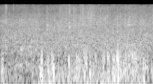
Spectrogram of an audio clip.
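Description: Wind buffeting a phone's microphone outdoors, an uneven rumbling hiss with irregular gusts.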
